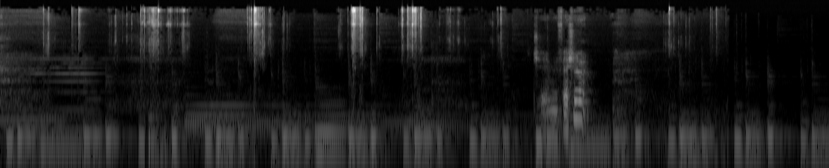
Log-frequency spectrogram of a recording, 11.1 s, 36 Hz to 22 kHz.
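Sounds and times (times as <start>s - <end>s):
background music with bass line: 0.0s - 11.0s
coins chinking: 0.5s - 2.6s, 3.2s - 3.7s, 4.5s - 6.8s.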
